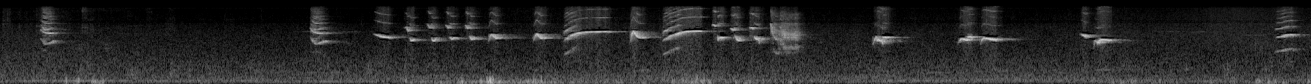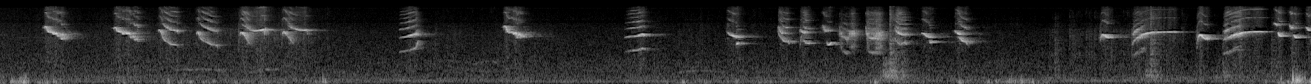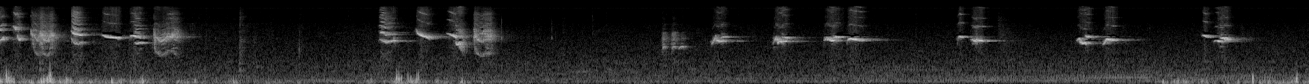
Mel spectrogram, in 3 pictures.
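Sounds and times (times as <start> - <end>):
Oriental magpie-robin song: 0.4 - 0.7, 3.1 - 8.1, 8.7 - 10.2, 10.8 - 11.4, 12.8 - 16.4, 17.1 - 17.5, 18.2 - 18.6, 19.4 - 19.8, 20.4 - 23.0, 24.1 - 28.2, 30.0 - 31.3, 32.8 - 35.2, 35.8 - 36.4, 37.0 - 37.6, 38.2 - 38.7.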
